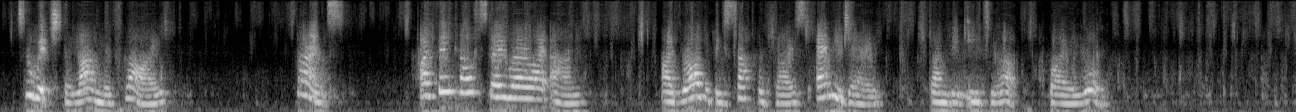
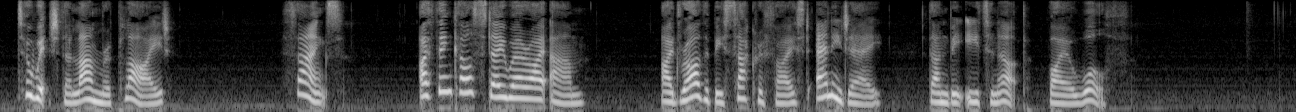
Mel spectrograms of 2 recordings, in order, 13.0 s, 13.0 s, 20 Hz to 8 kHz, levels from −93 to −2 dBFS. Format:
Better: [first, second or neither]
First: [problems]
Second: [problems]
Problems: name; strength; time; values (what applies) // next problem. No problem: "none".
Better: second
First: noise reduction (neural separator model SepFormer DNS4)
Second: none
